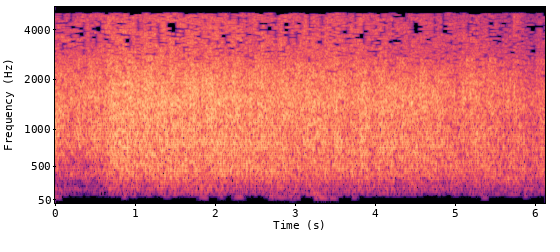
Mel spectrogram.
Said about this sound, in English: I think we should give those four a round of applause.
